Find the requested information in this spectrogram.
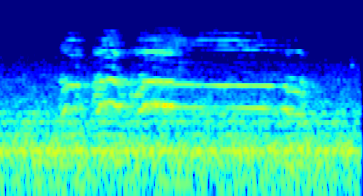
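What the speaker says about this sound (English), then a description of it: "That was a rooster." A rooster crows once, a faint, drawn-out cock-a-doodle-doo from some distance over a steady low background hum.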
